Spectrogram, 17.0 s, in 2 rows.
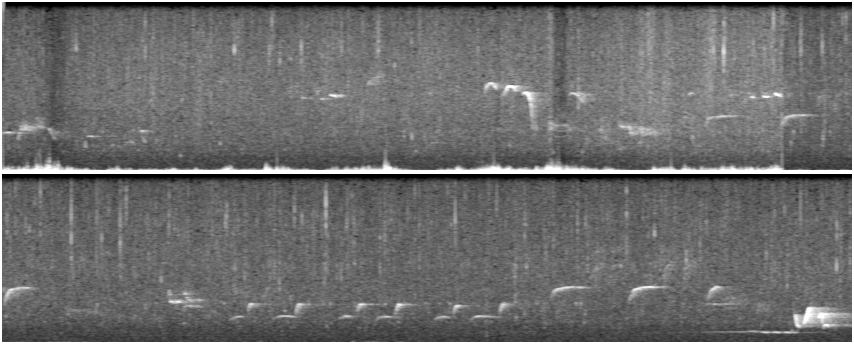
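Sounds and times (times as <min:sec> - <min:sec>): small birds calling: 0:10.1 - 0:17.0.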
